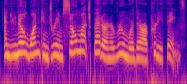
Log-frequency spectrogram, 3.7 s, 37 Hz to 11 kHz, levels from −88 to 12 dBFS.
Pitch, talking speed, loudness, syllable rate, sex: 255 Hz, 275 wpm, -17 LUFS, 6.4 syllables/s, female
